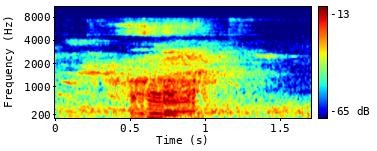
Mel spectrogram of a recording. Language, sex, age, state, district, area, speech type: Maithili, male, 45-60, Bihar, Araria, rural, spontaneous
